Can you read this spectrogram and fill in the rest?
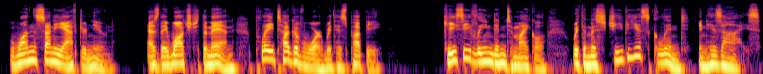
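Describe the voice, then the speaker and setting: A male audiobook narrator tells a story in a measured way. His pace is slow and his intonation is lively. The recording is dry, with very little room sound. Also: lowish voice, no echo. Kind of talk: scripted fiction narration.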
